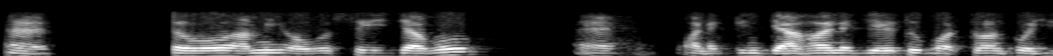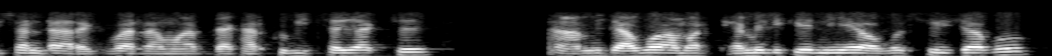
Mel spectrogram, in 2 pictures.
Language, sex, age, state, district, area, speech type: Bengali, male, 60+, West Bengal, Darjeeling, rural, conversation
